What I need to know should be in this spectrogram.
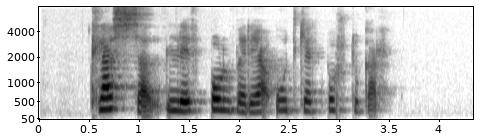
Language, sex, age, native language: Icelandic, female, 18-19, Icelandic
